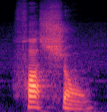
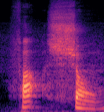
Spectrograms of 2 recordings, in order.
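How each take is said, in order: Both takes have the same delivery.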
